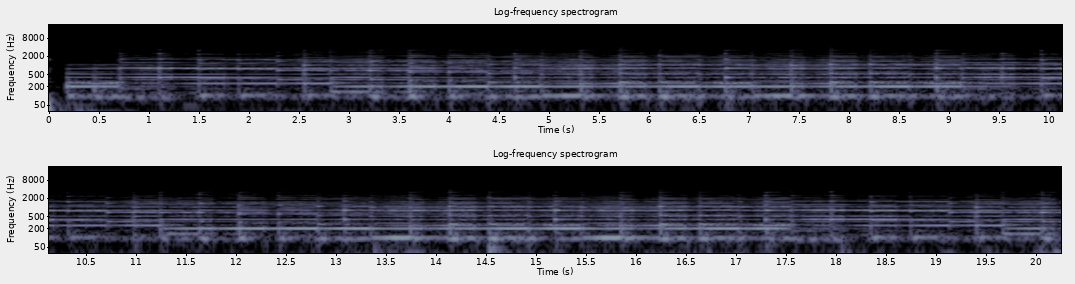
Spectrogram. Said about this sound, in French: Et lui n'intervient que dans les refrains. On va écouter les deux, les deux claviers en même temps.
